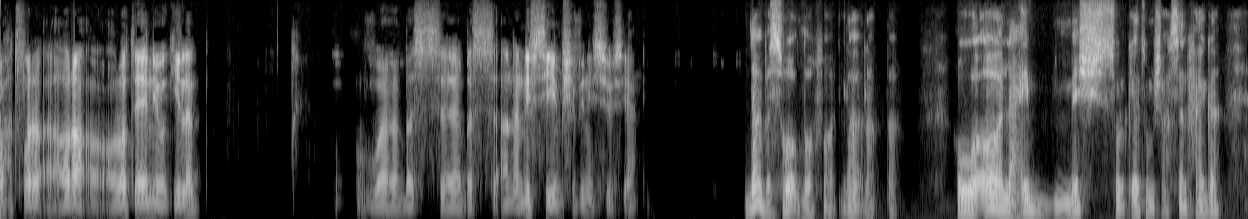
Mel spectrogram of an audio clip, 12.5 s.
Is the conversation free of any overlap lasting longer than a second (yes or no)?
yes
